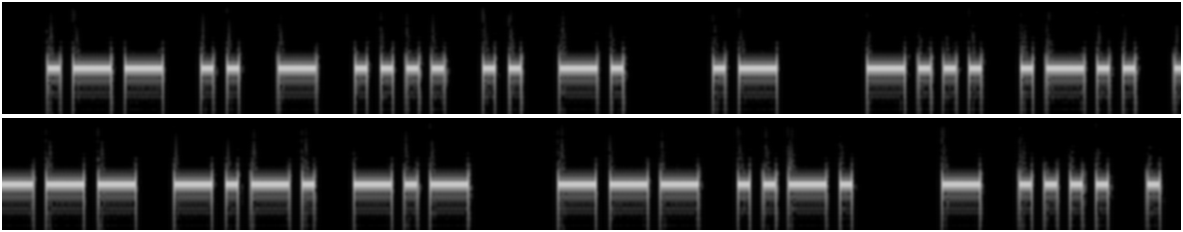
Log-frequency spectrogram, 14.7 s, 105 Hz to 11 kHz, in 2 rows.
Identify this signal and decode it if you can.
Morse code, heard as a keyed tone, about 15 wpm, 700 Hz. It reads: WITHIN A BLOCK OF THE
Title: Sentences from Top 1600 Words 15wpm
